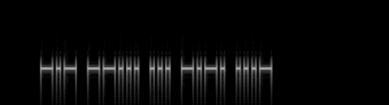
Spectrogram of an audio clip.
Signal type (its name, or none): Morse code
